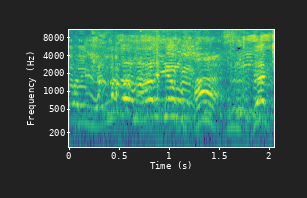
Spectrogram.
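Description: Speech only: voices talking, with several voices overlapping at times.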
